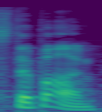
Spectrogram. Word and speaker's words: Stepan: Why can I still not pronounce Stepan? I can't do it. – It's like, you know, you step on a bug. – Yeah, Stepan. – Derek Stepan bugs.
